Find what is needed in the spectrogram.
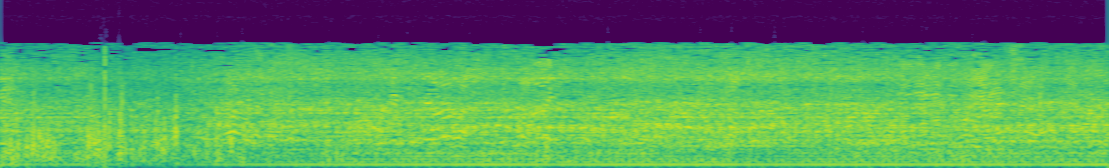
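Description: Steady low drone of a ship's machinery under a loud, even rush of noise, with people talking in the background.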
